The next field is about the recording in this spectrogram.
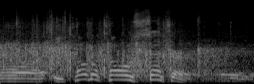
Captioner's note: applause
